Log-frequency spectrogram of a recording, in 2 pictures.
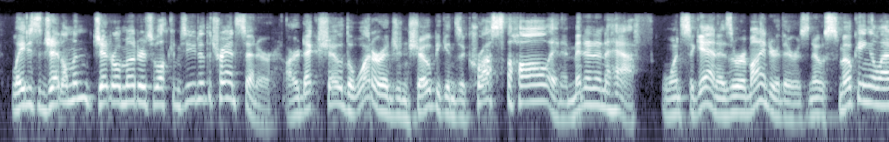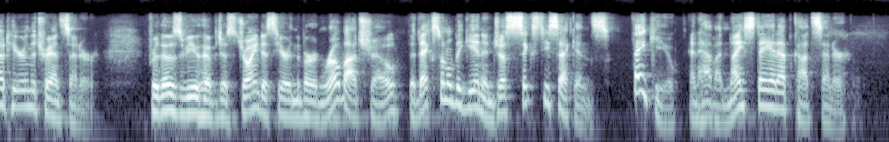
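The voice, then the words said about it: Theme park cast member announcement voice. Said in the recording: “my best CM impression”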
